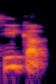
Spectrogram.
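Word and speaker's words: hiccough: here as you can see is hiccup these those spells as h i c c o u g h the pronunciation is quite different from what the spellings you know uh manifest is it pronounced as hiccup the next one is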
